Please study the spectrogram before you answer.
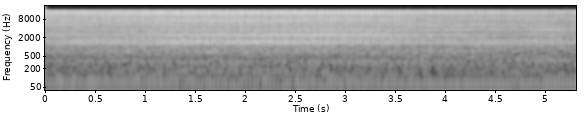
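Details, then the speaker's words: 2011 Audi TT Quattro 2.0T TFSI, first start after engine-damage repair and sitting 1.5 years, slight throttle, no check engine light. Even, smooth idle with a faint high hum from the fuel pump; nothing abnormal. "I think that noise is just the fuel pump. It sounds pretty smooth. I mean, there's nothing abnormal."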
